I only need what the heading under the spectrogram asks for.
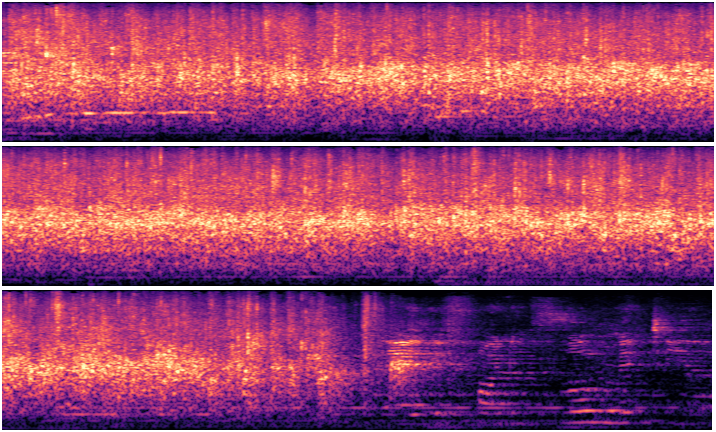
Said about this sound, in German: Können wir diesen Frauen einen Applaus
